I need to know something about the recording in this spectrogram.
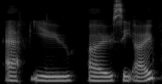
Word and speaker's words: Fuoco: I always say their name wrong, but it's Fuoco.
